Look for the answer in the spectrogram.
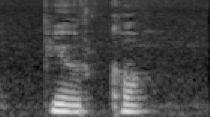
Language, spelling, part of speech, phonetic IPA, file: Polish, piórko, noun, [ˈpʲjurkɔ], LL-Q809 (pol)-piórko.wav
